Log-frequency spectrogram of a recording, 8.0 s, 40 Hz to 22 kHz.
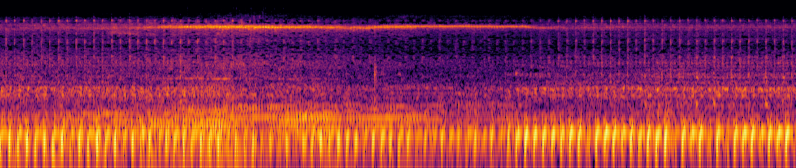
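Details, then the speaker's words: Honda XRM 125 single-cylinder after overhaul with new connecting rod set and two side bearings: steady even clean idle pulsing about three per second, no rod knock or slap, sounds brand new; block still needs rebore for scored cylinder. "guys kasi napalit na natin ng bagong set na k Balik ang tunog ng kanyang makina na parang brand new"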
